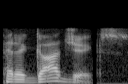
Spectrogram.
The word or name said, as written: pedagogics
